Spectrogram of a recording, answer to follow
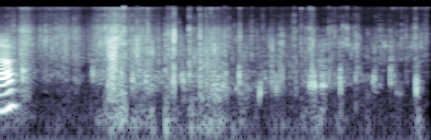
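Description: Irregular crinkling and rustling from hands handling something on the table, continuing for about three seconds after a brief word at the start.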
